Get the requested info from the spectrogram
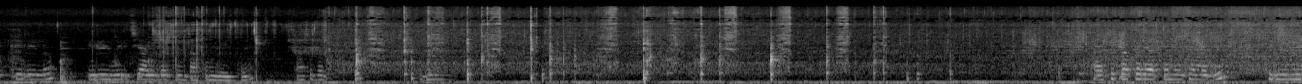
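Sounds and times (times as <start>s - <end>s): spices sizzling and popping in oil: 0.0s - 13.0s
stirring in pan: 3.2s - 13.0s.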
